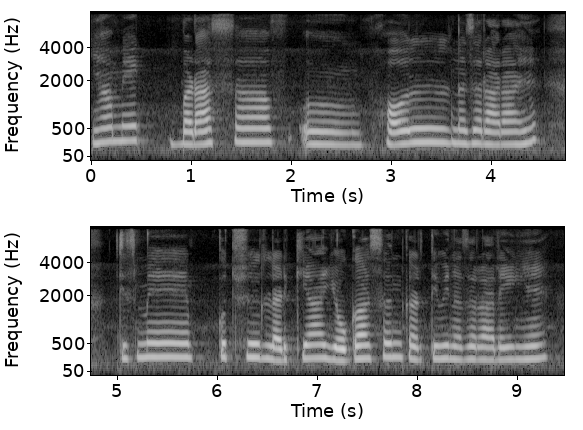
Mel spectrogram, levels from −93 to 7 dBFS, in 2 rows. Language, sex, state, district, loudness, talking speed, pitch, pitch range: Hindi, female, Uttar Pradesh, Etah, -23 LUFS, 125 wpm, 235 Hz, 220-250 Hz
